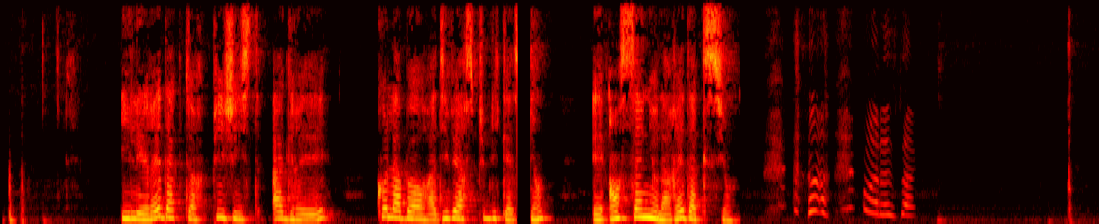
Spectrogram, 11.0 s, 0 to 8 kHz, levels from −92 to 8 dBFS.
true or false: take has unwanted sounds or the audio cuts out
true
